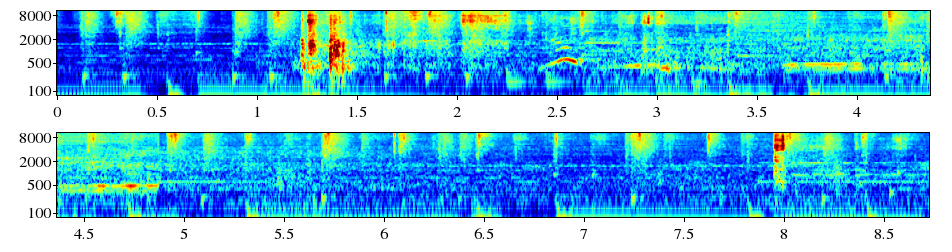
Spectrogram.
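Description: Onewheel electric board rolling over rock and dirt trail, with a sharp knock about a second and a half in, under quiet background music.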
